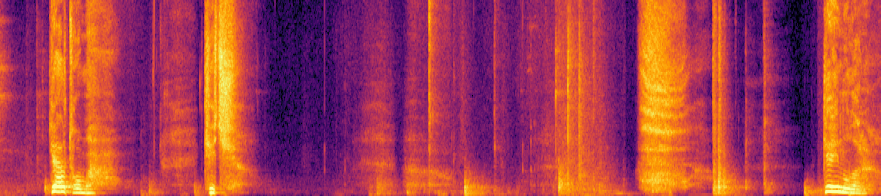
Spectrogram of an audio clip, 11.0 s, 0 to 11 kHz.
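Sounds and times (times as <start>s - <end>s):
heavy breath: 1.3s - 2.6s, 4.4s - 5.8s, 8.0s - 10.0s
footsteps: 1.7s - 2.6s, 3.8s - 7.8s, 9.0s - 10.6s.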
